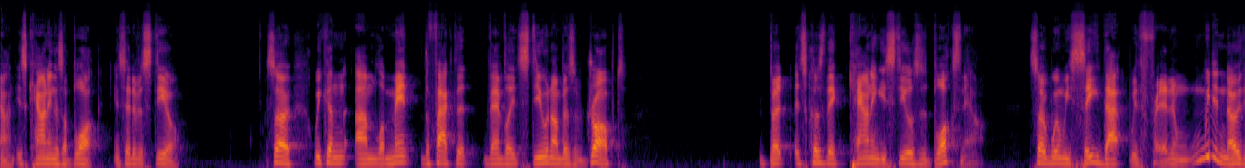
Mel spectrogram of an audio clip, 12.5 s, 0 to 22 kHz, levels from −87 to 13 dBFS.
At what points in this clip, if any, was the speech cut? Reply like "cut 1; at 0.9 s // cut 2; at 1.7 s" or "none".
none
